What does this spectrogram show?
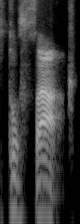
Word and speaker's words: Pesach: The Festival of Passover, that's Passover, Pesach, or Pesach, however you want to pronounce it. But I think the Hebrew way is Pesach. You got to kind of swallow it, the CH.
